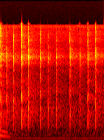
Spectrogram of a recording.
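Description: Chalk writing on a chalkboard: a quick, irregular run of sharp taps and clicks as each stroke is put down.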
